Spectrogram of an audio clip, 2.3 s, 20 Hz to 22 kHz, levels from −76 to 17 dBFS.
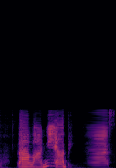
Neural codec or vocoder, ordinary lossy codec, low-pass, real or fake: codec, 16 kHz, about 1 kbps, DyCAST, with the encoder's durations; none; none; fake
